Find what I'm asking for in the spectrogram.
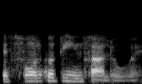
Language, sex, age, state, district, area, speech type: Hindi, male, 18-30, Madhya Pradesh, Jabalpur, urban, conversation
